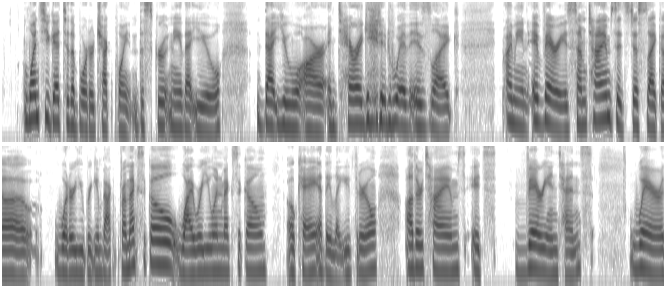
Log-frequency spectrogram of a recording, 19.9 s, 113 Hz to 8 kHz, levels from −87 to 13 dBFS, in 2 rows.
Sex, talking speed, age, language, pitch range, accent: female, 155 wpm, 20-39, English, 170-205 Hz, American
